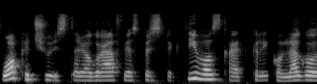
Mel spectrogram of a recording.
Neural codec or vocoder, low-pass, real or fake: codec, 16 kHz in and 24 kHz out, 0.9 kbps, LongCat-Audio-Codec, fine tuned four codebook decoder; 10.8 kHz; fake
